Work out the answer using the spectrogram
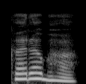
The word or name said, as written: ಕರಭ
